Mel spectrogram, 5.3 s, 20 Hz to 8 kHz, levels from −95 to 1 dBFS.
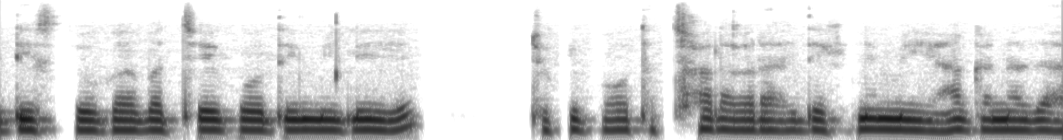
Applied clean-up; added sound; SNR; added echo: none; none; none; none.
